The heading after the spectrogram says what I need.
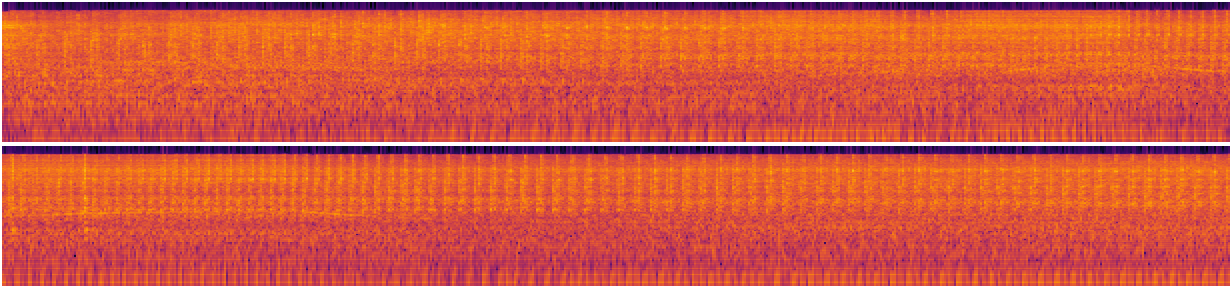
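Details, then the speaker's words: VW Bus air-cooled four-cylinder engine, just after valve adjustment for tight valves: rough idle, still loud tapping and pops back through the carb; burnt valve suspected, compression test planned. "her I don't sounds better still tapping loud juding by the way that's popping through the carb has a burnt valve"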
